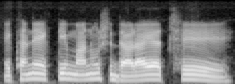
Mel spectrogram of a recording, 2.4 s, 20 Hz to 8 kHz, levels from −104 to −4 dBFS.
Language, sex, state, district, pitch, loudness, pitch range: Bengali, male, West Bengal, Alipurduar, 130 Hz, -16 LUFS, 115-135 Hz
